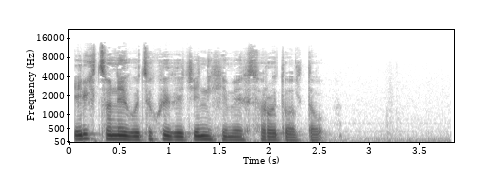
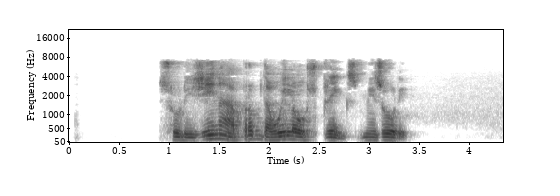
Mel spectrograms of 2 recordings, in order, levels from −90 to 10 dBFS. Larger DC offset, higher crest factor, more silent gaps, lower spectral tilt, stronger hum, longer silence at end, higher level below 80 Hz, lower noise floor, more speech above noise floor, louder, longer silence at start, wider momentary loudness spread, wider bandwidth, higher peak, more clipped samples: neither; about the same, 16 dB vs 18 dB; neither; first, -6 dB/octave vs -4 dB/octave; neither; first, 1.3 s vs 0.95 s; about the same, -54 dBFS vs -56 dBFS; second, -56 dBFS vs under -90 dBFS; second, 35 dB vs over 73 dB; second, -21 LUFS vs -17 LUFS; second, 0.05 s vs 0.9 s; first, 13 LU vs 8 LU; first, 13 kHz vs 7.8 kHz; second, -6 dBFS vs 0 dBFS; neither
